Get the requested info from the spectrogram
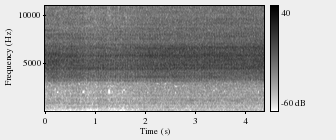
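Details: A cicada's unbroken high whirring drone fills the recording, steady from start to finish, over a faint low rumble in the background.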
